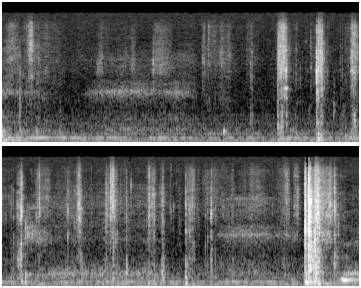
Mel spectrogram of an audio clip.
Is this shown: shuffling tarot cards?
yes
